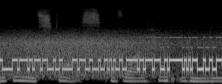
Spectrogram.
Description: RTTY (50 baud, 450 Hz shift), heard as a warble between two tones, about 940 Hz centre, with radio static and speech in English. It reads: … TU SV7Y …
